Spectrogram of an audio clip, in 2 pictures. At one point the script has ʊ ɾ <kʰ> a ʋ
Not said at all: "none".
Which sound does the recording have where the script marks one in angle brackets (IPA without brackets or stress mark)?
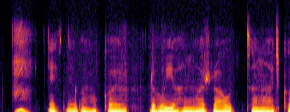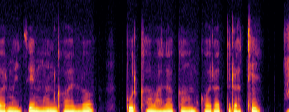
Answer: kʰ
